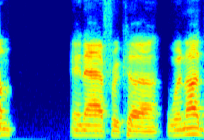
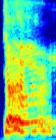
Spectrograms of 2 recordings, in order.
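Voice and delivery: loud, high imitated drum boom; one booming "dun"; title card hit; 8 semitones higher, 6 dB louder than usual. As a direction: punch it like a final drum hit. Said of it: "it just title card again".

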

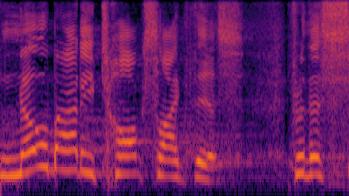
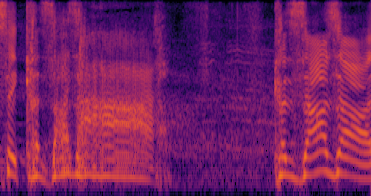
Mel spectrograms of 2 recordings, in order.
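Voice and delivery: say it like you mean it. Shown as a demonstration. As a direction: belt out kazaza slowly with conviction. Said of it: "Say it like you mean it".

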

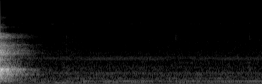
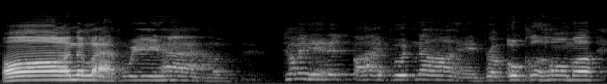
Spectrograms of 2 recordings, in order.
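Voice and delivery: grand entrance announcement; 3 semitones higher, 4 dB louder, slower than usual. Acted. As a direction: ring announcer introducing a fighter. Introducing contestant like fight.

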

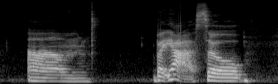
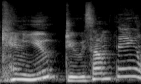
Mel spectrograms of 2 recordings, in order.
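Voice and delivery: high, slow plea; drawn-out exasperated plea; pleading bouncer call; 8 semitones higher, 4 dB louder than usual. Retold or imitated. Dancer begging the lazy bouncer for help, high and slow.

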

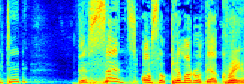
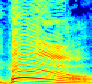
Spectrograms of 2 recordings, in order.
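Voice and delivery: loud, high call for echo; rallying shout; 5 semitones higher, 7 dB louder than usual. Shown as a demonstration. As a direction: shout it so the congregation shouts back. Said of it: "Someone shout".

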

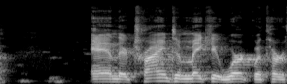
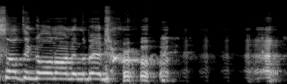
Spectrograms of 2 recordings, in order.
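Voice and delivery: laughing; 9 semitones higher than usual. Retold or imitated. Repeating kids' line laughing.

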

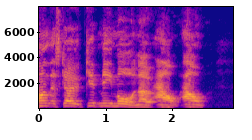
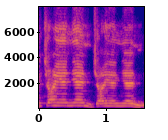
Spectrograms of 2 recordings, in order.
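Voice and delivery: softer soothing repeat; calming; 4 semitones higher, 5 dB quieter than usual. Retold or imitated. Calming the missus who wants to go out, soft. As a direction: ease the missus down gently. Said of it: "just say".

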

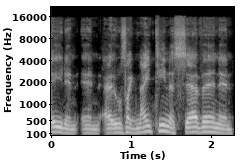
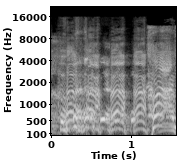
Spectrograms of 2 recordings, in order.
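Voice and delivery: high, loud belly laugh; big burst of laughter; 10 semitones higher, 5 dB louder than usual. Real, not acted. Co-host hears the coin toss news, bursts out laughing.

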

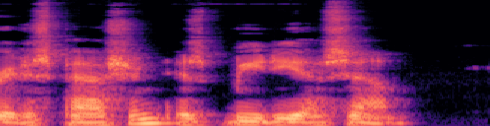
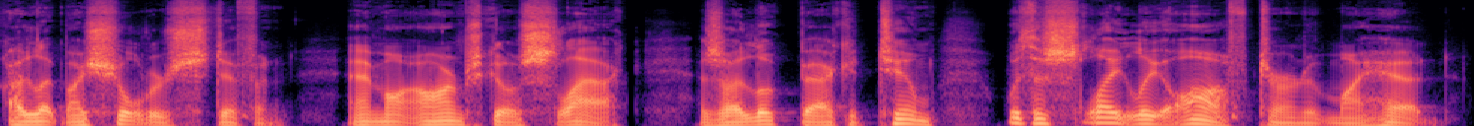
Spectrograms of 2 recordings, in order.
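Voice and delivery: plain reading voice

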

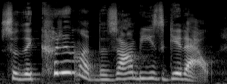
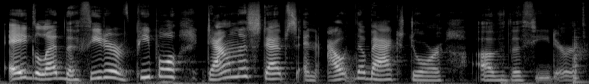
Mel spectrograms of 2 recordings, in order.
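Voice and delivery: plain reading voice

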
